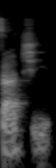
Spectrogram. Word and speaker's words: Scaachi: Please, the last name pronunciation, I just vibed it out, okay? But I know it's Scaachi.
